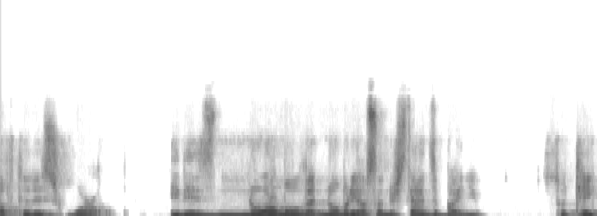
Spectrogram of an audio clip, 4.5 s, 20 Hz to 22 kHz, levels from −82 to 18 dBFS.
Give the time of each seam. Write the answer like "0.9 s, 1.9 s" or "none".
1.1 s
